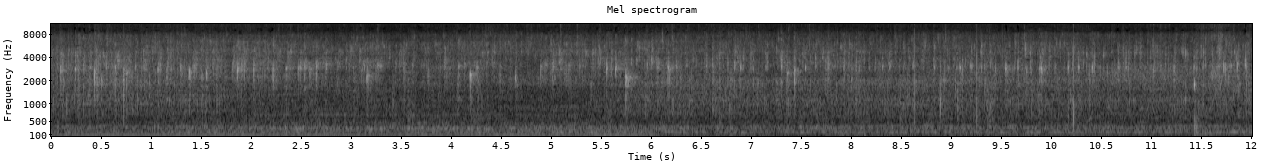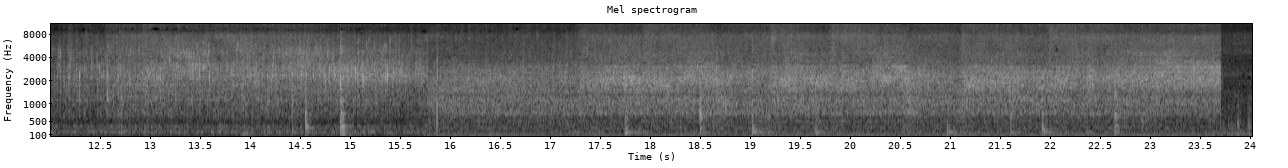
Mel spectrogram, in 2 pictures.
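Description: Sliced red onion sizzling in hot oil in a wok, stirred and scraped with a wooden spatula. The sizzle grows louder about halfway through.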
